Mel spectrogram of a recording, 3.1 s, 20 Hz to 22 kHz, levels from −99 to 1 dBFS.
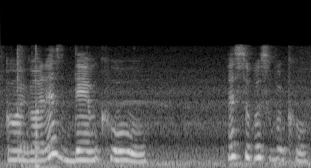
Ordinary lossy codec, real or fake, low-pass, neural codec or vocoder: none; real; 7.2 kHz; none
